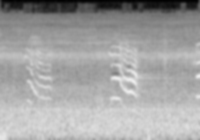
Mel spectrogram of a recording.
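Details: Keas at Avalanche Peak, after picking up rocks with their beaks, investigating a rucksack: three harsh, ringing screeches, each sliding downward with many overtones, about a second apart, over a steady outdoor hiss.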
